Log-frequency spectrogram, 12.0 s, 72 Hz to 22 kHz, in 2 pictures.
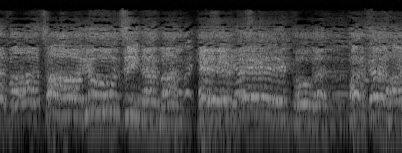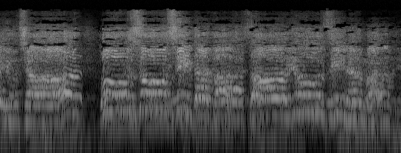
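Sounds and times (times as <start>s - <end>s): men chanting together: 0.0s - 12.0s.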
